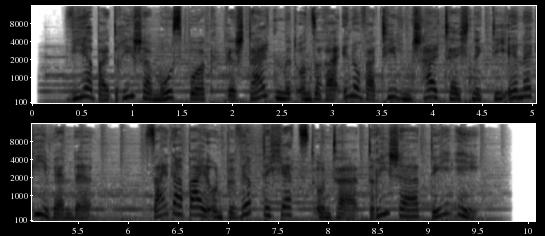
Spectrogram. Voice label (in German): Funkspot; Driescher und Soehne GmbH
